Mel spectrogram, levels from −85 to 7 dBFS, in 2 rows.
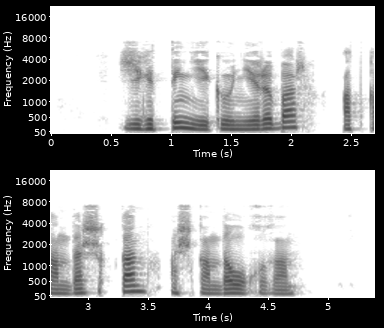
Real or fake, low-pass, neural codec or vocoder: real; 7.2 kHz; none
